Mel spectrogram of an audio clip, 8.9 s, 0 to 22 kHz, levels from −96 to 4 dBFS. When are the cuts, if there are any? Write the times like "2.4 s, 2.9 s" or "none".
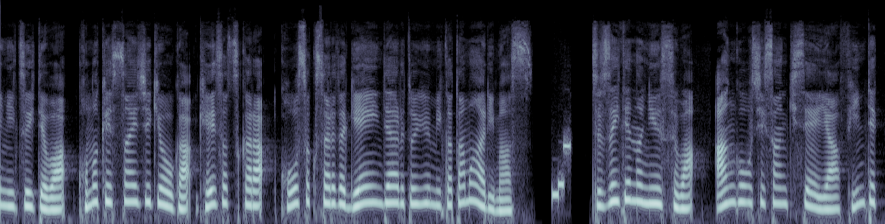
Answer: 7.1 s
